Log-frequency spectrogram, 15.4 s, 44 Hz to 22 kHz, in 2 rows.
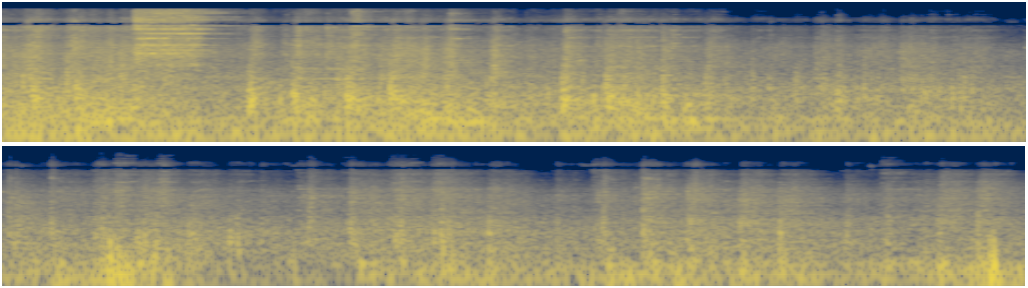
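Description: Freight train of Taki 1000 tank wagons rolling past, wheels clacking over the rail joints, with a brief high squeal from the wheels about a second in. The running noise fades steadily as the train moves away.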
